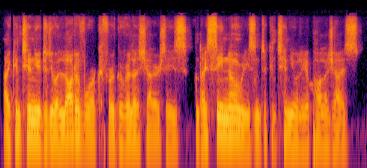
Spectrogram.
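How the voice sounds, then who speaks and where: Deadpan man reading a comic monologue, dry sound. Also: fairly low pitch, fast talker, no echo. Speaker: author reading aloud. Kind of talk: scripted literary reading, first-person comic monologue.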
